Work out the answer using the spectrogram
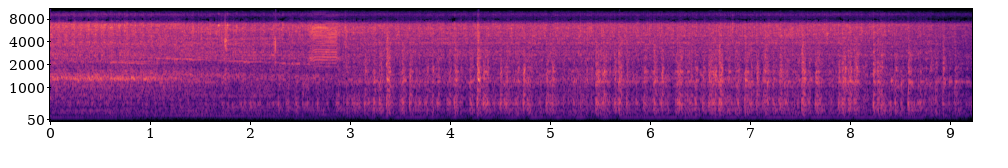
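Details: GTP with 3800 V6 at idle: a busy metallic rattle of fast light ticks rides over a steady idle; something is loose or knocking, cause not yet pinned down.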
